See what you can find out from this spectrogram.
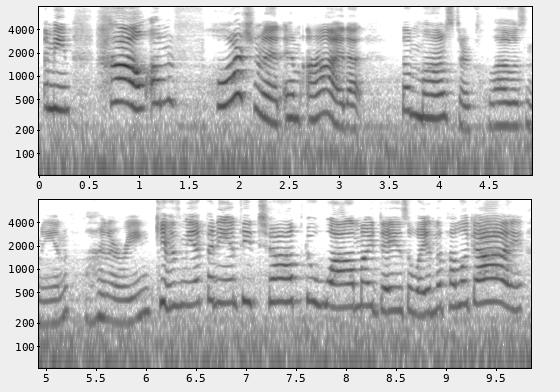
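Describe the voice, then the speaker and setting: A woman playing a bitter, self-loathing wife and mother in an ASMR roleplay, speaking in a theatrical, halting, rambling lament. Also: extremely high pitch, expressive, pushed and bright, a little hiss or hum, heavily acted. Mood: bitter, tearful.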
